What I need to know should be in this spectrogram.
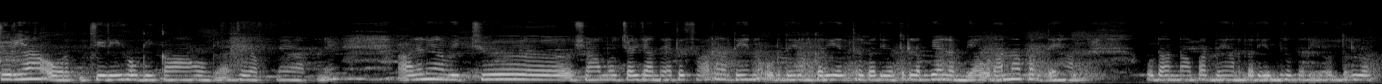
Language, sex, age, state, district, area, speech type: Punjabi, female, 30-45, Punjab, Ludhiana, urban, spontaneous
